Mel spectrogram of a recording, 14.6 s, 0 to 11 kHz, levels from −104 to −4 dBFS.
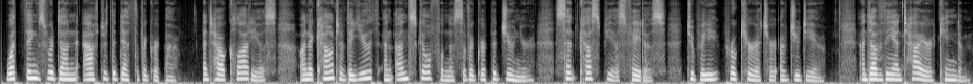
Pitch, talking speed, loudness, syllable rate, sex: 195 Hz, 145 wpm, -19 LUFS, 4.6 syllables/s, female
